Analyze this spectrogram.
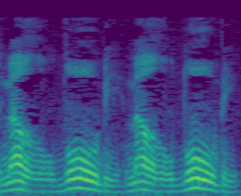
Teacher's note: It is very important that you don't make a dad into a dal or a d sound, because the dal comes from the middle of the tongue, but the dad, remember, it comes from one entire edge of the tongue along with the molars.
